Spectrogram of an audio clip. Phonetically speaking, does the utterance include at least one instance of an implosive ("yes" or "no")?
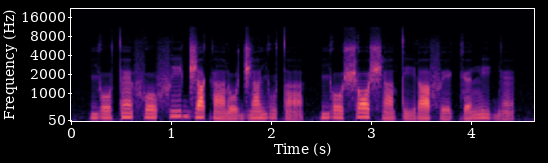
no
